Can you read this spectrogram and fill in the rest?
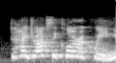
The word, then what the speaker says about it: hydroxychloroquine: Queen. Hydroxychloroquine. Yeah, that's how Tony tells me it's you're pronouncing it correctly from what I understand.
